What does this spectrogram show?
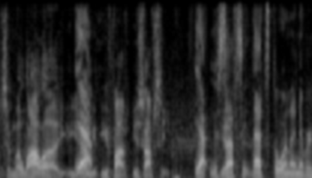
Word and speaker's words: Yousafzai: Malala Yousafzai. Right, the Nobel Peace Prize winner. It's Malala Yousafzai. Yeah, Yousafzai.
